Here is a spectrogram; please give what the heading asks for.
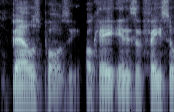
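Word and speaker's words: Bell's palsy: it's it just so people so so it's pronounced Belle's posy okay it is a face paralysis um only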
